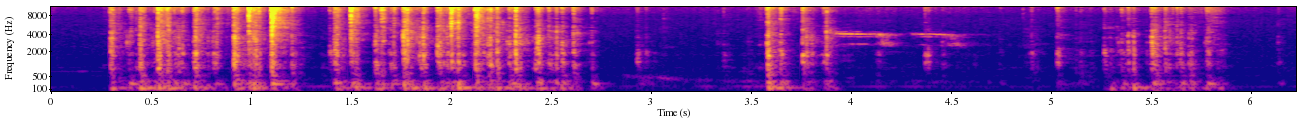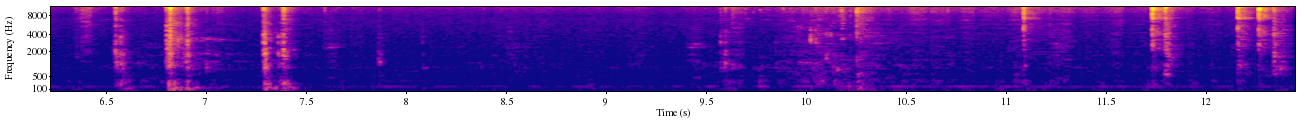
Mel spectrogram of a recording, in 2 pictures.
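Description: Computer keyboard typing while a SQL query is entered: dense bursts of key clicks at the start, then sparser scattered taps with pauses, close and fairly quiet.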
